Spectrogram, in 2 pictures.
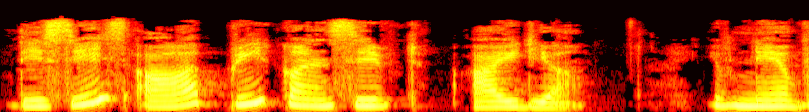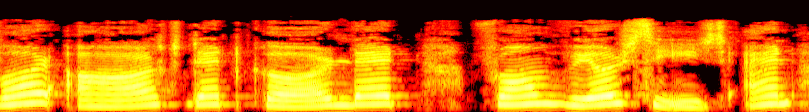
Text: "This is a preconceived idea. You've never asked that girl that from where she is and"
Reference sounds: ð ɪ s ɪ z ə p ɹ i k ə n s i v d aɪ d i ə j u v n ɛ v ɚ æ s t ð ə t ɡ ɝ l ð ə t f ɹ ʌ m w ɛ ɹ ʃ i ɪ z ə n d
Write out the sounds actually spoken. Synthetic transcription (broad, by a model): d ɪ s ɪ z ə p ɹ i k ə n s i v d aɪ d i ə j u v n ɛ v ɚ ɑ s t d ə t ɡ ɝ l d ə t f ɹ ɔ m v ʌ ɹ s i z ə n d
